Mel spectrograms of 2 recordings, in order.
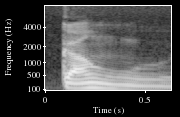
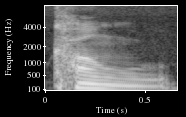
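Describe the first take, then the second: First: The first consonant is unaspirated, without a puff. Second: The first consonant is aspirated, with a puff. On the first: This is the Chinese form. "a K without aspiration, K without the puff of air" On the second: This is the Japanese borrowed form. "they borrowed it as a aspirated K"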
